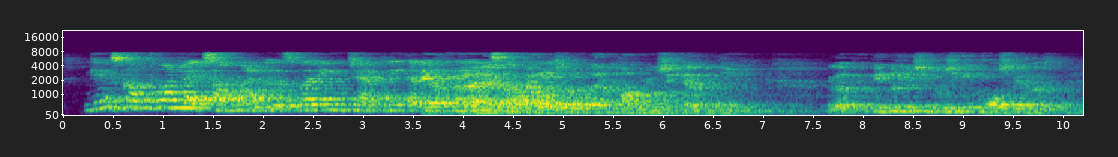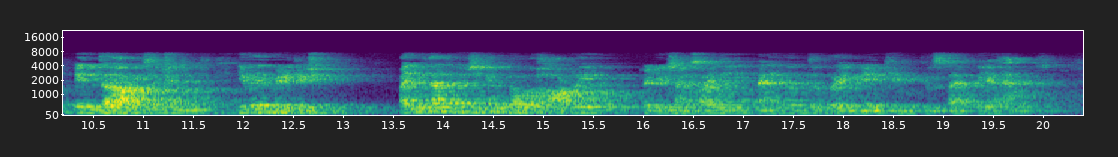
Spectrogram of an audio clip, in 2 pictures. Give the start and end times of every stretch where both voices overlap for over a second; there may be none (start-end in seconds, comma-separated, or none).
3.6-4.9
